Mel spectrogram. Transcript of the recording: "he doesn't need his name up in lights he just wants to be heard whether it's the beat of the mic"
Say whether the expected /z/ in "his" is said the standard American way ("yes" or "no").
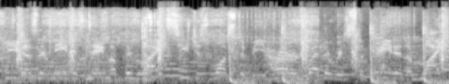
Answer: yes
